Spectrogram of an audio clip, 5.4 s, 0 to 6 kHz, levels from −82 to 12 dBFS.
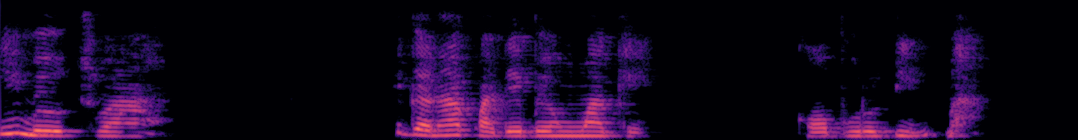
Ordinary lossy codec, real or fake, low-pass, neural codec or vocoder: none; real; 5.4 kHz; none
